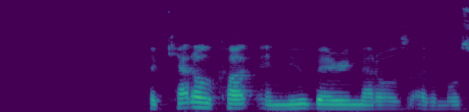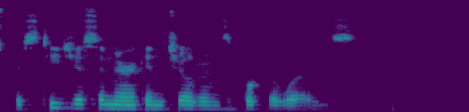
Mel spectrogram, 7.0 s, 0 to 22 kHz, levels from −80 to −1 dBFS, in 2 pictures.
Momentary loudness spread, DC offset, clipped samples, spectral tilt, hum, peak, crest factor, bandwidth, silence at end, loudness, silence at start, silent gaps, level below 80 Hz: 12 LU; under 0.1%; under 0.1%; -4 dB/octave; none; -18 dBFS; 22 dB; 16 kHz; 0.85 s; -38 LUFS; 1.15 s; none; -82 dBFS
